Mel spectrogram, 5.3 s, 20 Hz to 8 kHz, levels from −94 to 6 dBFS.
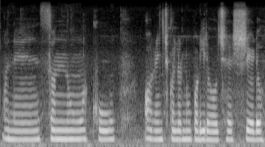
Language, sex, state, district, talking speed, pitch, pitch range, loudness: Gujarati, female, Gujarat, Gandhinagar, 135 wpm, 180 Hz, 175-185 Hz, -15 LUFS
